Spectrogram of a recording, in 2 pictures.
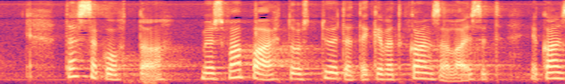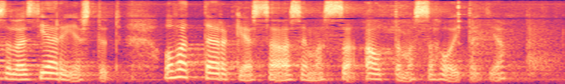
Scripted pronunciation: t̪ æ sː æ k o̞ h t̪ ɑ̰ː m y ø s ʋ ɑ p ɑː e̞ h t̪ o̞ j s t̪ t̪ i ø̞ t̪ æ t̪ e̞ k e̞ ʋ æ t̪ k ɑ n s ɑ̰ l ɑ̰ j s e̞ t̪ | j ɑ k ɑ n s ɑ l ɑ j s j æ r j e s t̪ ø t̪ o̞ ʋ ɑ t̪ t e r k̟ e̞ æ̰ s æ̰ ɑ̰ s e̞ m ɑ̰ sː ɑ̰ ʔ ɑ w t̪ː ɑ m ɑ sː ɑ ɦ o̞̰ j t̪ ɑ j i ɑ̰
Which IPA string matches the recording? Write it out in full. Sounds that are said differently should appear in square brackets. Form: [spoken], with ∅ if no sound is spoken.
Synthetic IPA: t̪ æ sː æ k o̞ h t̪ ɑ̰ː m y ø s ʋ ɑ p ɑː e̞ h t̪ o̞ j s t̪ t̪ [y] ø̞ t̪ æ t̪ e̞ k e̞ ʋ æ t̪ k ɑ n s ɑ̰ l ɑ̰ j s e̞ t̪ | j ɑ k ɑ n s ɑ l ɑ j s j æ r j e s t̪ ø t̪ o̞ ʋ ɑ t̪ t [æ] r k̟ e̞ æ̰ [sː] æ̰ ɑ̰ s e̞ m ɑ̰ sː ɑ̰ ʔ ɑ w t̪ː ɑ m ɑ sː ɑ ɦ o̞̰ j t̪ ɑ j i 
